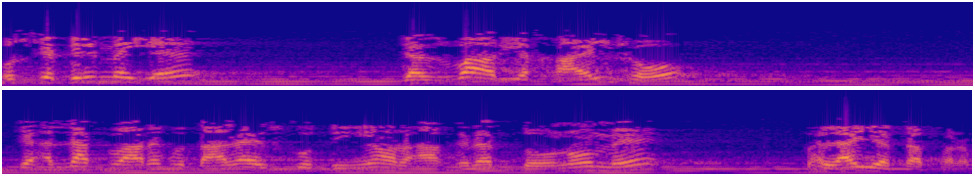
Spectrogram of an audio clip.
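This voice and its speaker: A man speaks with a fairly high pitch and ordinary pitch variation. Music plays in the background. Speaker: Islamic scholar giving a sermon. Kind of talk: Islamic sermon (bayan) on brotherhood of Muslims.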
